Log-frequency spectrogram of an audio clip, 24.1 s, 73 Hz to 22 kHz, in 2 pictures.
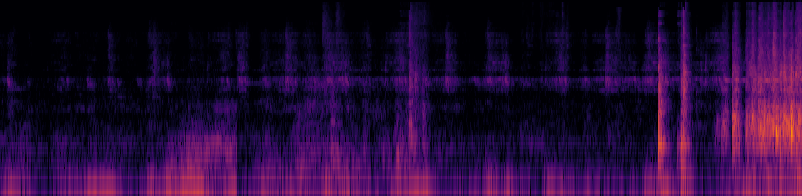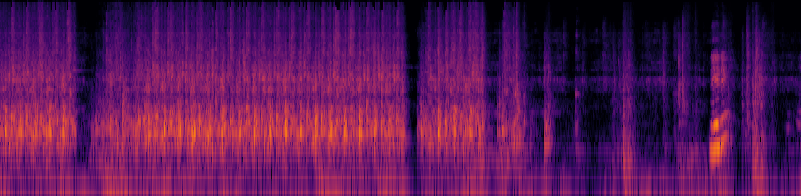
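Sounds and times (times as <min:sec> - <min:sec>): batter beaten in a bowl: 0:10.8 - 0:20.4.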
